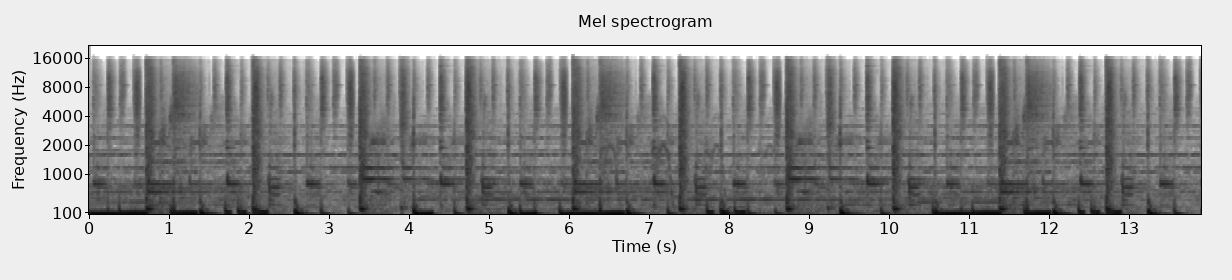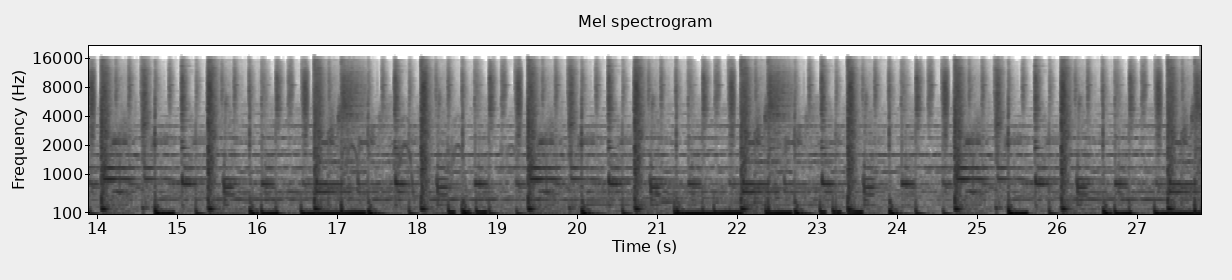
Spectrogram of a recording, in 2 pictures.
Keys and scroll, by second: 1.7 ctrl++, 2.3 space, 10.1 ctrl++, 17.6 ctrl+-, 18.9 v, 21.6 ctrl+d, 22.7 a, 24.4 p, 25.8 space.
